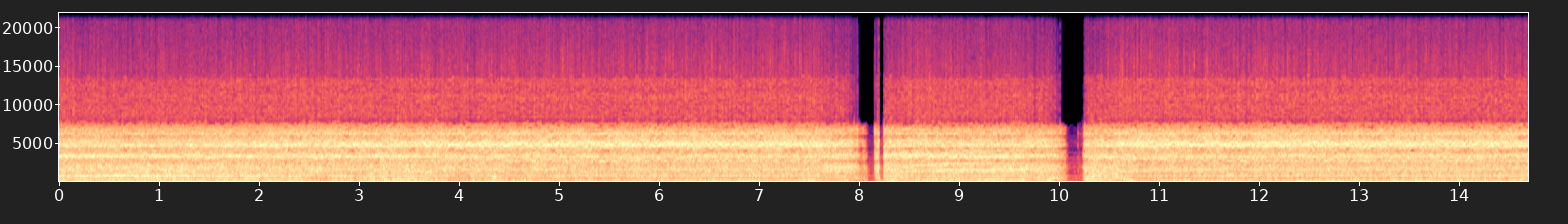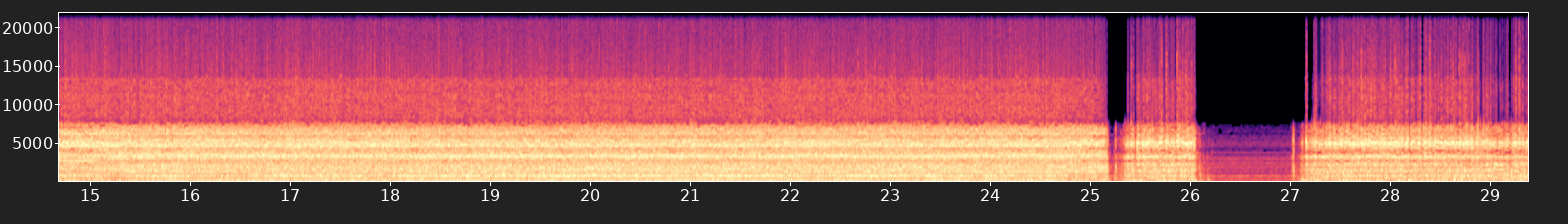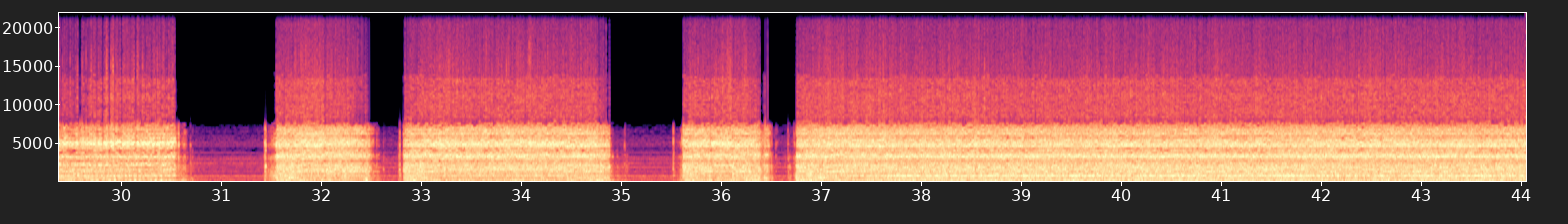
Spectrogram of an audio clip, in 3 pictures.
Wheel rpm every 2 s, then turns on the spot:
220, 220, 210, 180, 130, 150, 210, 220, 230, 220, 220, 220, 130, 40, 90, 60, 110, 100, 120, 210, 220, 220.
30-32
